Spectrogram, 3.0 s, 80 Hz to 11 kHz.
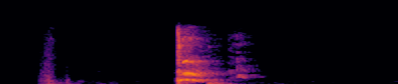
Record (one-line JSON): {"cough_length": "3.0 s", "cough_amplitude": 9777, "cough_signal_mean_std_ratio": 0.27, "survey_phase": "beta (2021-08-13 to 2022-03-07)", "age": "18-44", "gender": "Female", "wearing_mask": "No", "symptom_none": true, "symptom_onset": "4 days", "smoker_status": "Never smoked", "respiratory_condition_asthma": false, "respiratory_condition_other": false, "recruitment_source": "REACT", "submission_delay": "2 days", "covid_test_result": "Negative", "covid_test_method": "RT-qPCR", "influenza_a_test_result": "Unknown/Void", "influenza_b_test_result": "Unknown/Void"}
